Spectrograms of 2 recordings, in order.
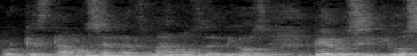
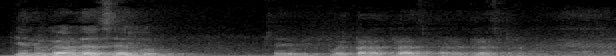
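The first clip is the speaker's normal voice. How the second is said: ordinary delivery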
